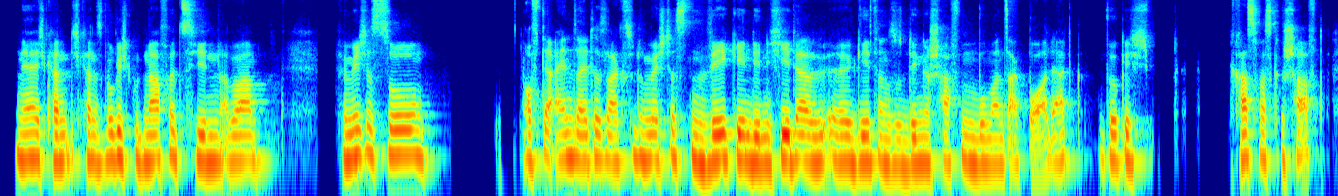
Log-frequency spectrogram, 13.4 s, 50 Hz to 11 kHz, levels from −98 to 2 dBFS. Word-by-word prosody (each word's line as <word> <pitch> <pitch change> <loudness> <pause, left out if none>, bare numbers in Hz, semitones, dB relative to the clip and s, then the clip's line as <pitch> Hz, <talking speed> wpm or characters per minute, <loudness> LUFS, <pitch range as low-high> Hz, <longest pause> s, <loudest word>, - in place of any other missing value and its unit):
Naja, 140 -1 +2
ich 140 0 -1
kann 135 +1 +1
ich 135 -1 -12
kann 140 -2 -1
es 125 +1 -5
wirklich 140 0 +2
gut 135 -4 -3
nachvollziehen, 135 -1 0
aber 135 0 -2 0.6
für 140 - -2
mich 150 +2 +3
ist 155 -2 -2
es - - -11
so 155 -2 +1 0.9
auf 135 -1 -3
der - - -1
einen 140 +2 0
Seite 135 0 +1
sagst 130 0 -3
du, 145 - -3
du 145 - 0
möchtest 135 +1 -3
'n 125 -4 +2
Weg 140 +1 +5
gehen, 135 -3 +4
den 125 -1 +4
nicht 125 0 -2
jeder, 135 -1 +6
w 130 0 +1
äh, - - +2
geht 130 +1 +1
sondern 125 -3 -2
so 120 0 -3
Dinge 125 +2 +1
schaffen, 125 0 -3
wo 120 - +1
man 120 0 -2
sagt: 120 0 -7
„Boah, - - -2
der 125 +1 -3
hat 135 0 -6 0.3
wirklich 135 0 -2 0.7
krass 140 +1 0
was 140 0 -3
geschafft.“ 140 -4 -5
135 Hz, 205 wpm, -24 LUFS, 130-140 Hz, 0.9 s, jeder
